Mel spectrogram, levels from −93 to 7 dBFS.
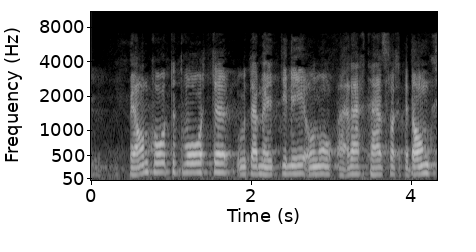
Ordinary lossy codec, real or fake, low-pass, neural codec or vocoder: MP3, 48 kbps; fake; 7.2 kHz; codec, 16 kHz, 4 kbps, FreqCodec, smaller model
